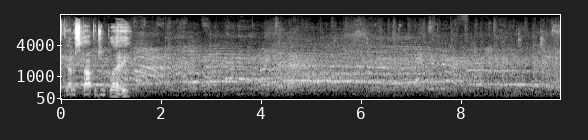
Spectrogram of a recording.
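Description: Skates scrape and glide on ice in a large echoing rink.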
